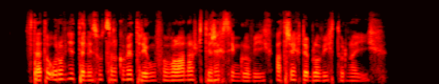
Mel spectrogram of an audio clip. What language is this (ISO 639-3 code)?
ces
